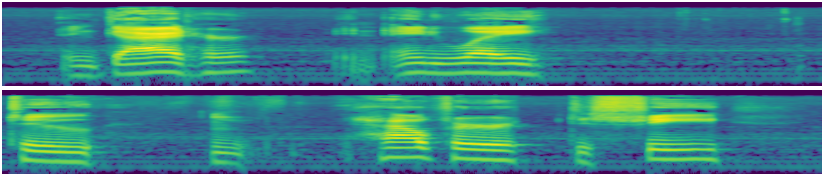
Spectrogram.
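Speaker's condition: Cerebral palsy; congenital cerebral palsy

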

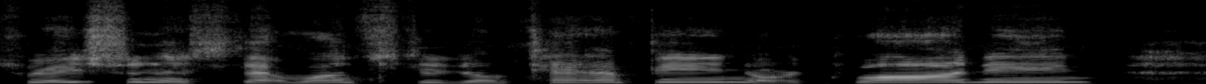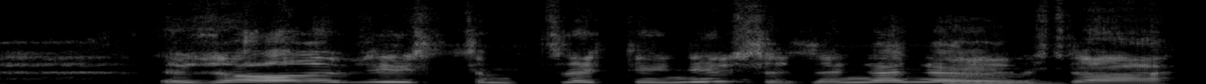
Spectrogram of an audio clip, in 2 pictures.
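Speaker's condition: Head and neck cancer surgery; survivor

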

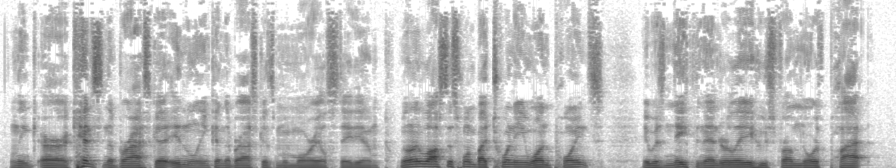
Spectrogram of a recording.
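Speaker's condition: No condition

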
